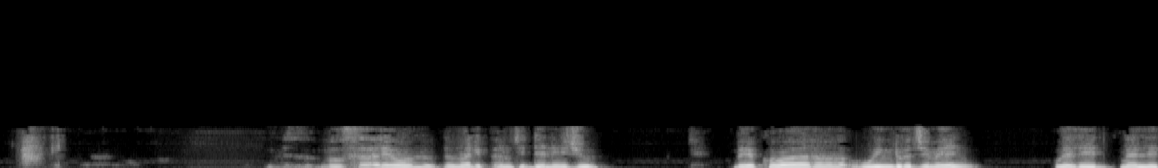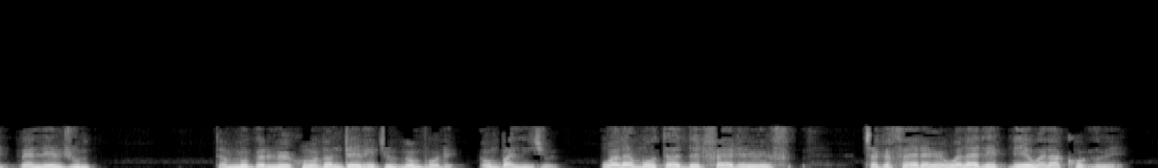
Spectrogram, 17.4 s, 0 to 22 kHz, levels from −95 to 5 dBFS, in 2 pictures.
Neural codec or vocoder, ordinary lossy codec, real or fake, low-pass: codec, 16 kHz in and 24 kHz out, 0.6 kbps, FocalCodec, streaming, 2048 codes; MP3, 24 kbps; fake; 5.4 kHz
